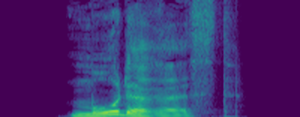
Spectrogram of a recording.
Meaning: second-person singular subjunctive I of modern
- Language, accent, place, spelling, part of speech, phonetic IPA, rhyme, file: German, Germany, Berlin, moderest, verb, [ˈmoːdəʁəst], -oːdəʁəst, De-moderest.ogg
